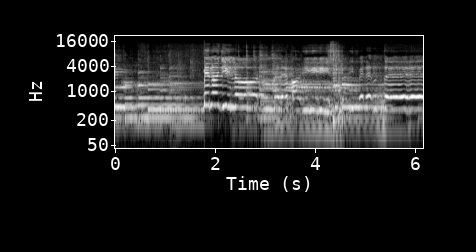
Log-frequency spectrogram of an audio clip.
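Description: A young girl singing a Spanish song in flamenco style, with long held notes that waver and bend, over acoustic guitar accompaniment.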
